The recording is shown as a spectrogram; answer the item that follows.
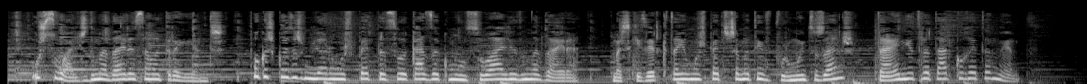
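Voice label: Portuguese, female, narration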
